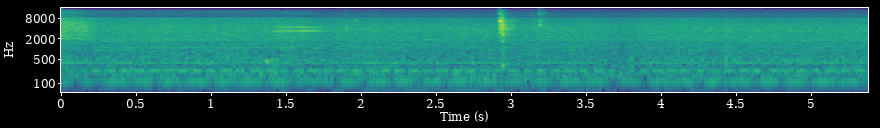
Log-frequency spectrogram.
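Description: Steady electrical hum of running refrigeration machinery. Two light metallic clicks come about three seconds in as copper tubing is handled among the unit's lines.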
